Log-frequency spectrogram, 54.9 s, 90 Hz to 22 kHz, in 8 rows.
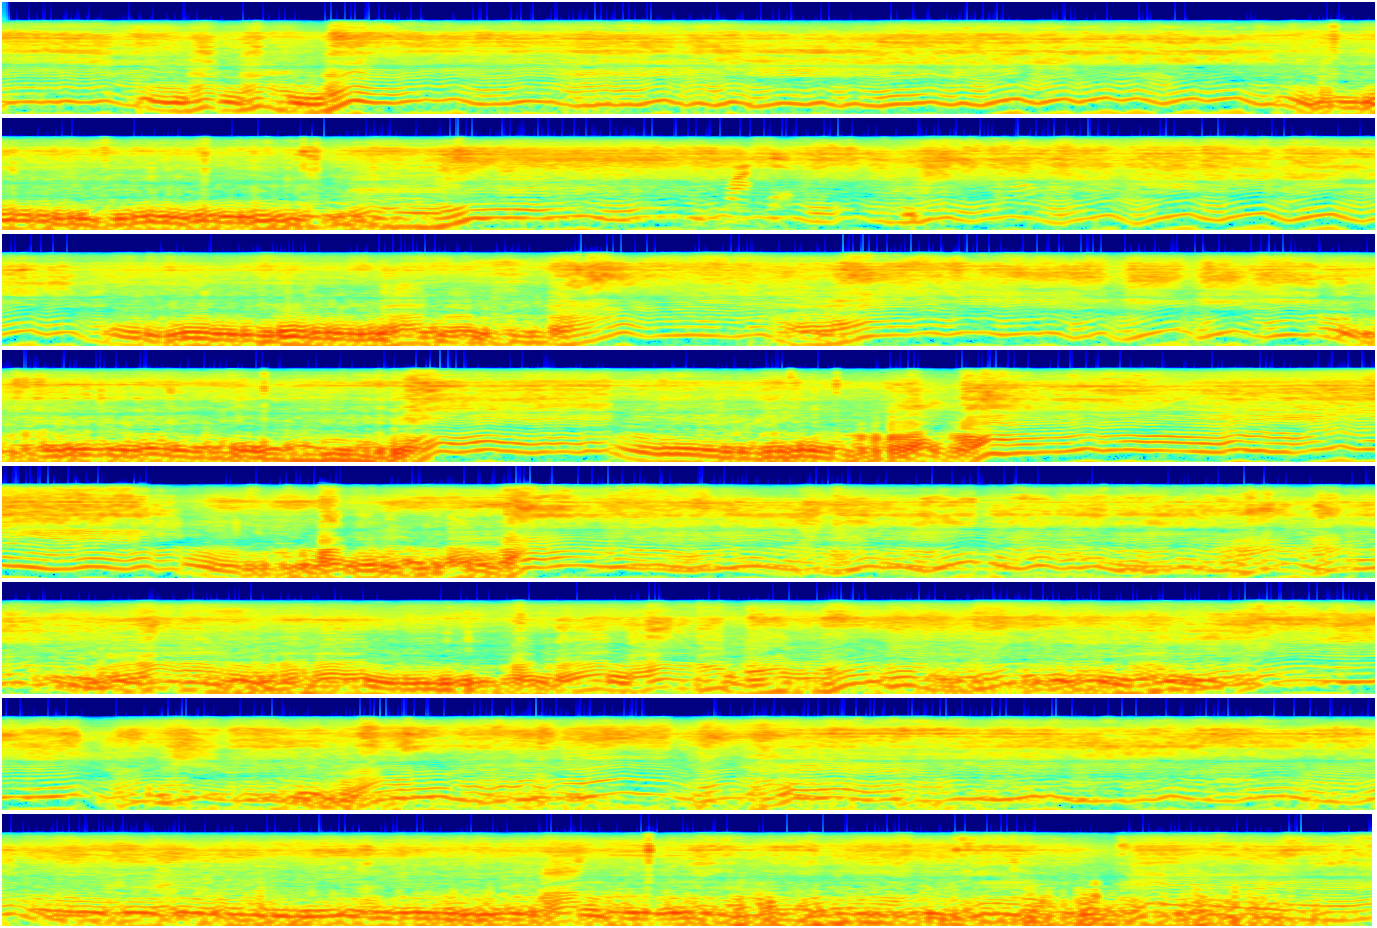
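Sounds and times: dirt bike engine revving: 0.0s - 54.9s.

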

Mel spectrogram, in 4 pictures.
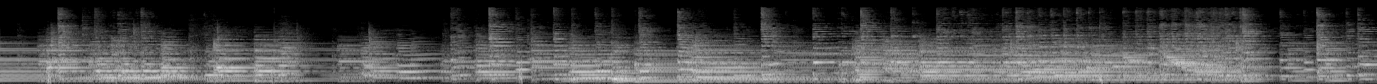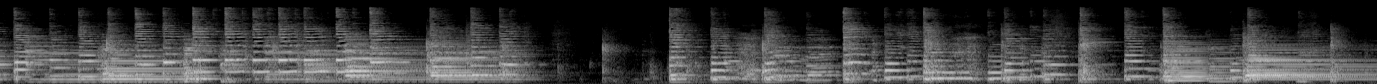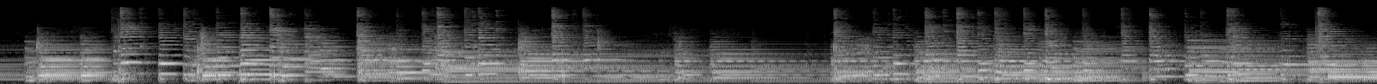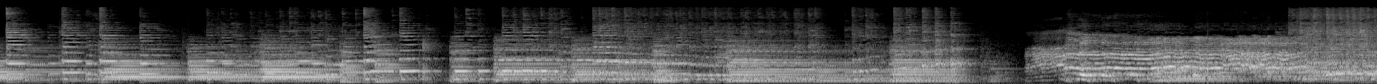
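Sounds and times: guitars playing blues: 0.0s - 19.4s, 20.2s - 55.0s.

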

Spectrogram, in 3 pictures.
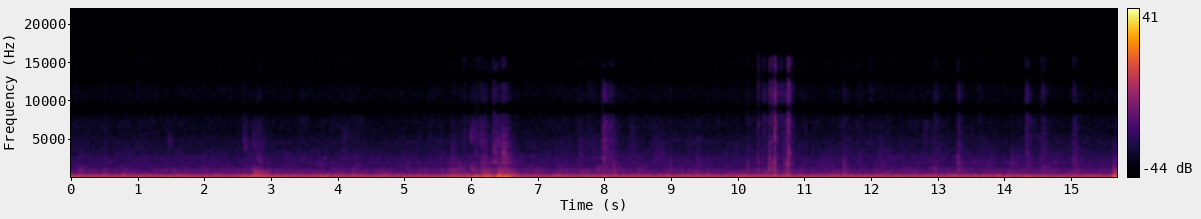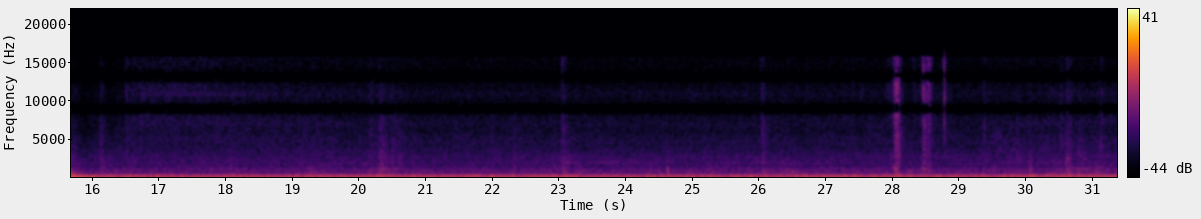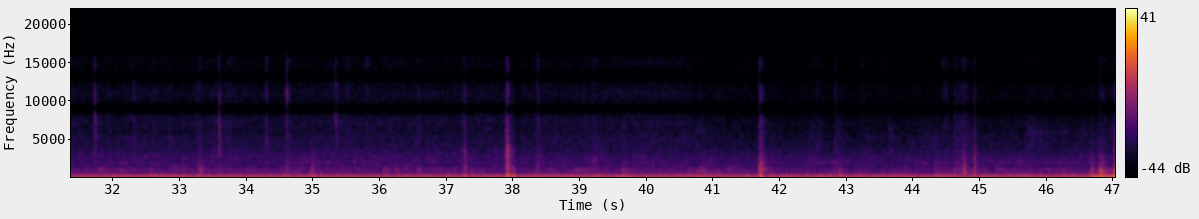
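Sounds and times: kitchen machinery humming: 0.0s - 47.0s.

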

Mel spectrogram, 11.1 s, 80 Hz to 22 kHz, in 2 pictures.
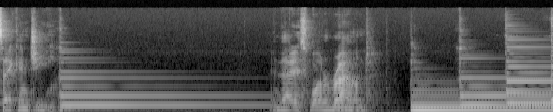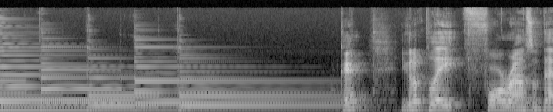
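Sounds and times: fingerpicked acoustic guitar: 0.6s - 2.7s, 3.9s - 9.3s.

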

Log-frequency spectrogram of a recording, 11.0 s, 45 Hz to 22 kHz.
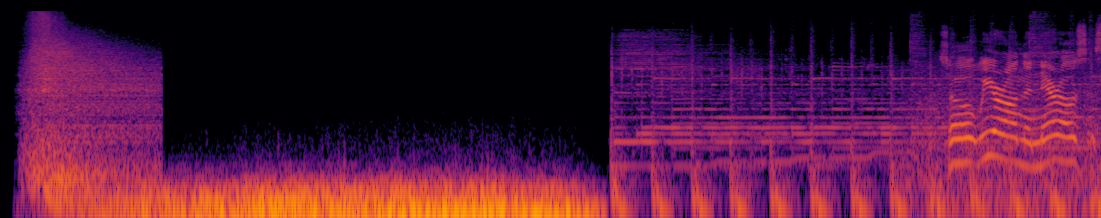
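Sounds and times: whoosh: 0.2s - 6.0s
deep rumble: 0.4s - 6.1s.

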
